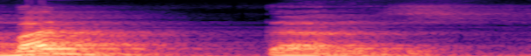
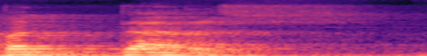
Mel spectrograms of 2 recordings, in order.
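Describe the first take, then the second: First: The word is said with strong added stress. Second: The word is said without added stress. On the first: Two people are doing the act together. "kalau ditekan" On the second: One person is doing the act. "kalau tidak kita tekan maka yang menulis satu orang"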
